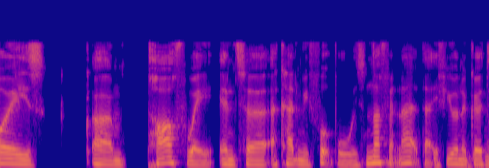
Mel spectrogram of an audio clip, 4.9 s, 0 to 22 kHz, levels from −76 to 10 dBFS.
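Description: A speech recording, and nothing in it is technically wrong.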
